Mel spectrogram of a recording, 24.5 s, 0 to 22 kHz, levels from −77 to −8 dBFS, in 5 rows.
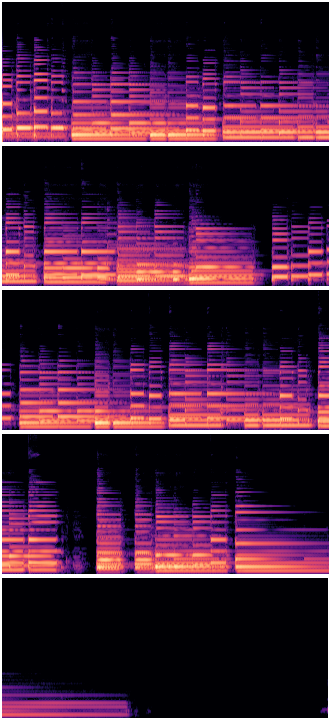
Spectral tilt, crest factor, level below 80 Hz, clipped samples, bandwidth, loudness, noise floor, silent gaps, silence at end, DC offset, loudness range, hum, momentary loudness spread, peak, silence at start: -9 dB/octave; 16 dB; -58 dBFS; under 0.1%; 7.6 kHz; -20 LUFS; -52 dBFS; none; 3.05 s; under 0.1%; 6 LU; none; 11 LU; -4 dBFS; 0 s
